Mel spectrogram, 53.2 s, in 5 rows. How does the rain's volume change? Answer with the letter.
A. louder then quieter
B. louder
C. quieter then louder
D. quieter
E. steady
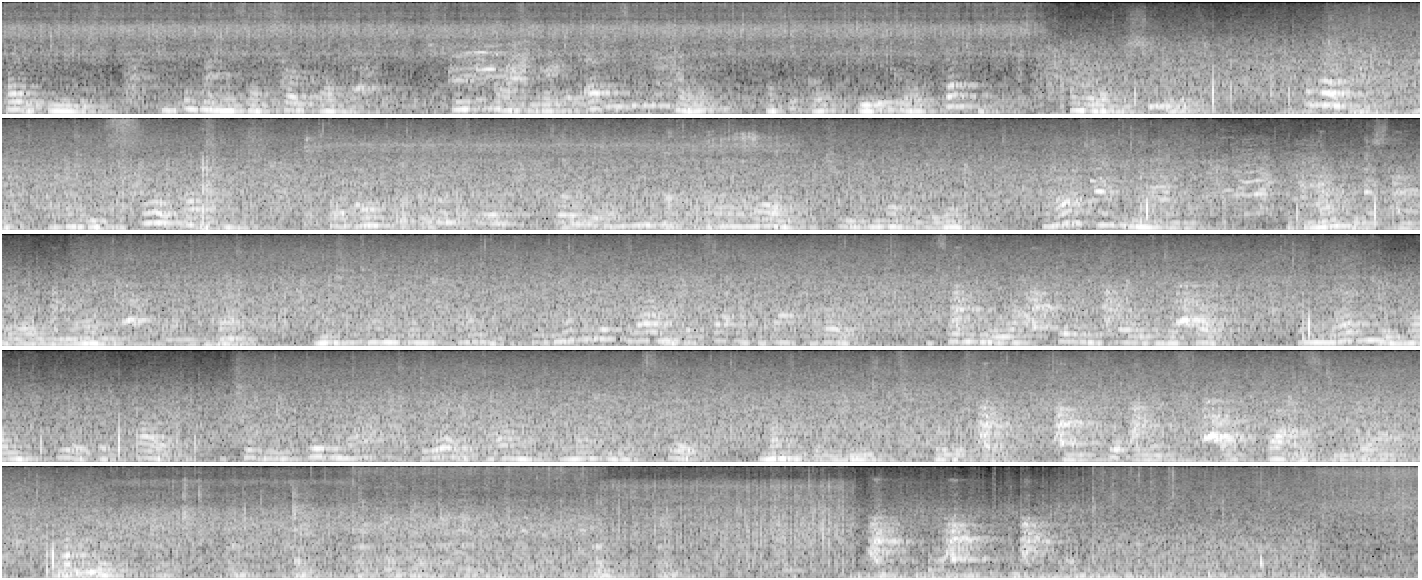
E.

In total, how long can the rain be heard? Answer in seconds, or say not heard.
53 s.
